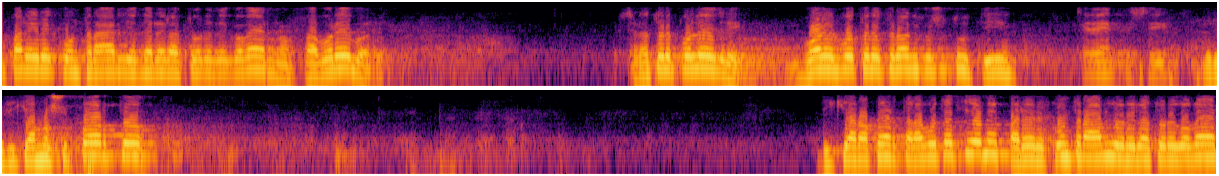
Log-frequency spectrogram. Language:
Italian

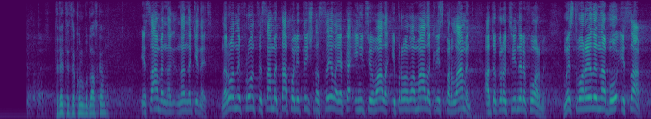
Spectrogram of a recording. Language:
Ukrainian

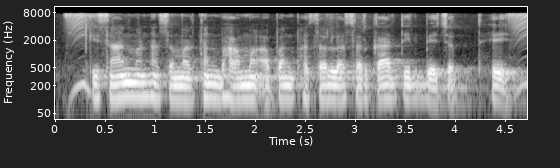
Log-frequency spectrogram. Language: Chhattisgarhi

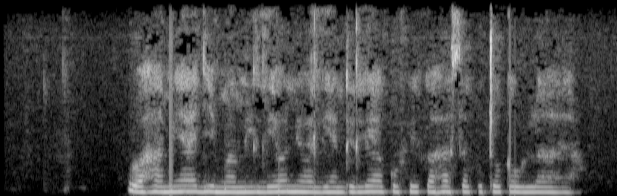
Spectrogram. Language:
Swahili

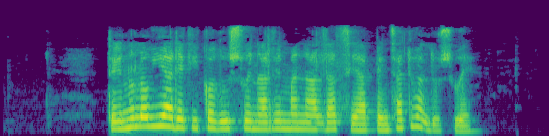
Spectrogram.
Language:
Basque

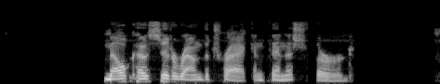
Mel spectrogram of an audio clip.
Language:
English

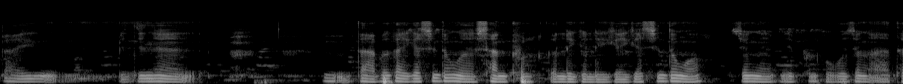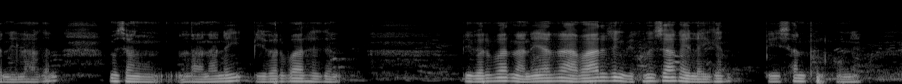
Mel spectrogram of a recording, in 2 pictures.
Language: Bodo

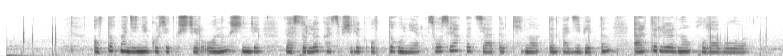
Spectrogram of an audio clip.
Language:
Kazakh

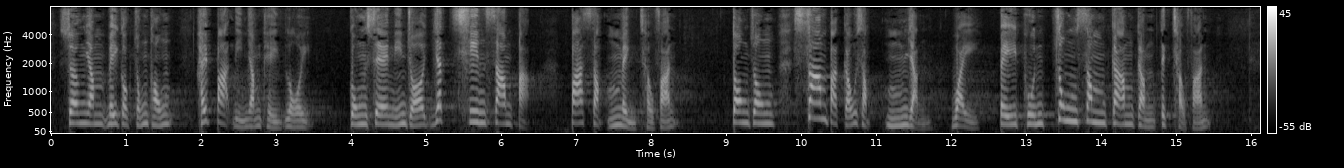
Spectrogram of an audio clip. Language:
Cantonese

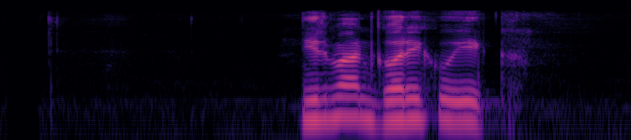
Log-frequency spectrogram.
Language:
Nepali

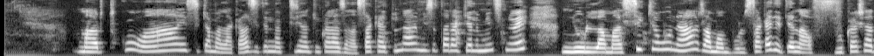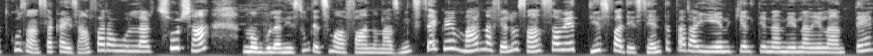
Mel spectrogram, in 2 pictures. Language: Malagasy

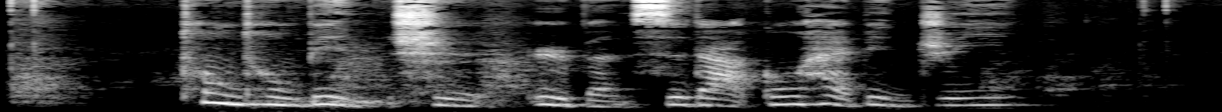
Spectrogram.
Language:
Chinese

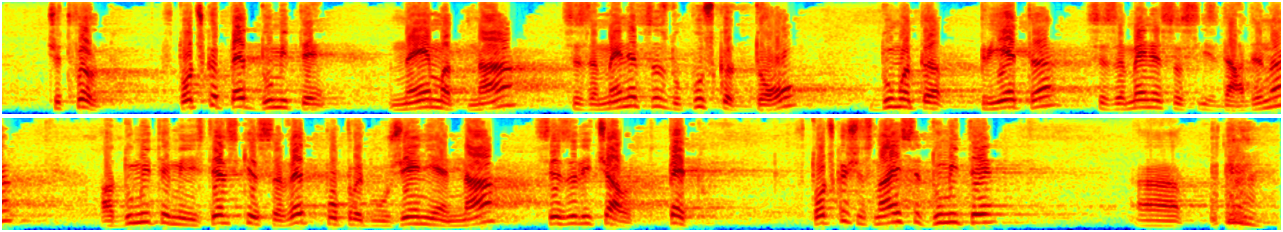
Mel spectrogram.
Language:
Bulgarian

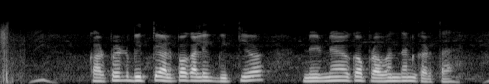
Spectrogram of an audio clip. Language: Hindi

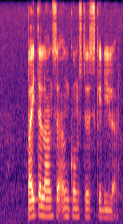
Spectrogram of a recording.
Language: Afrikaans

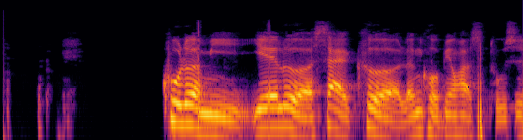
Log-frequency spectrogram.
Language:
Chinese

